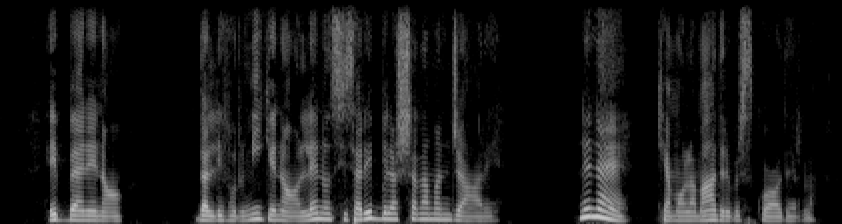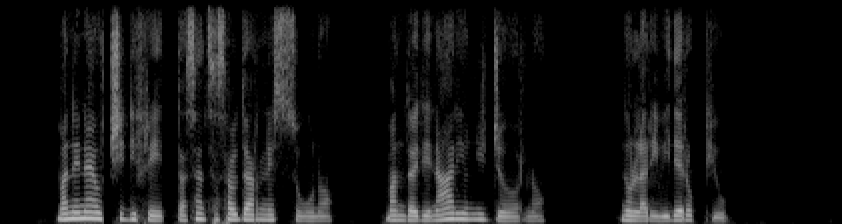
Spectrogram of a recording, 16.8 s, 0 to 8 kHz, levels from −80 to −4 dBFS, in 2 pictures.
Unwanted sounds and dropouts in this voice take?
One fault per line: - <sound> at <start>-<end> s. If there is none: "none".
- dropout at 9.4-9.5 s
